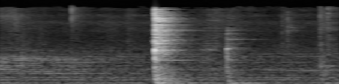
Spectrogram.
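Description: A metal pot clanks down onto a gas stove.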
